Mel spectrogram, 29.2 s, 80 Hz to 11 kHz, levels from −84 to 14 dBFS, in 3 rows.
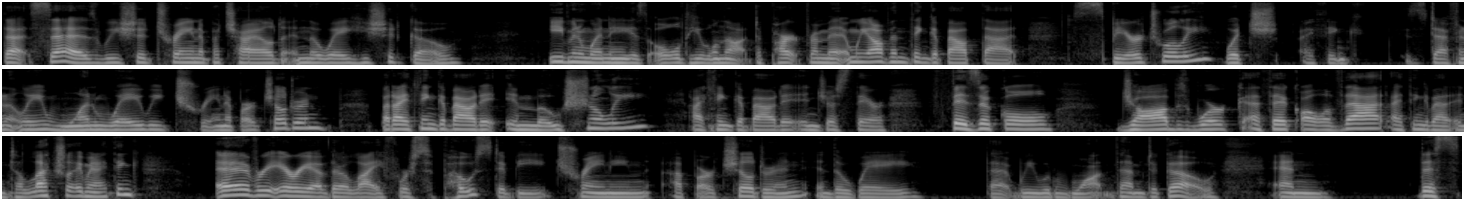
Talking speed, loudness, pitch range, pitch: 200 wpm, -30 LUFS, 160-195 Hz, 170 Hz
